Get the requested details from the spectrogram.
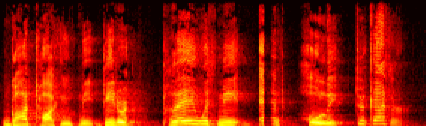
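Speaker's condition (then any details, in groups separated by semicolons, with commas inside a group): Aphasia after stroke; massive stroke, adult onset, one week comatose, numb hand, aphasia affecting talking, reading, writing, singing; just over 7 years since stroke; could not talk, read or write at first, friend helped with talking, hard to memorize, halting telegraphic sentences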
